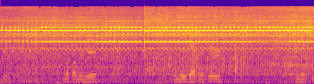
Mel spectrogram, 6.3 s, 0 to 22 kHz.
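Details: 2011 Chevy Cruze: steady high-pitched whistle/squeal over the engine, with StabiliTrak light, surging low rpm and lost mileage; PCV valve found stuck open.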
